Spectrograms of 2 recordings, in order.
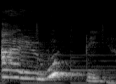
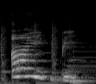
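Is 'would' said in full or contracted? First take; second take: full; contracted. First: The word 'would' is said in full. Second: The word 'would' is shortened to a 'd' sound.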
